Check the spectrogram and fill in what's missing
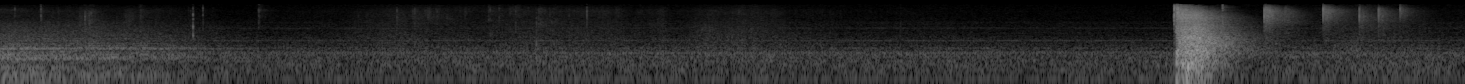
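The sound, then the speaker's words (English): After a stretch of low background hiss, an arrow shot from a bow rips through paper, to check the bow's tune, with a sharp, loud crack, followed by a few quick fading rattles and ticks. No one speaks. “Shoot it through paper and see what it does.”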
